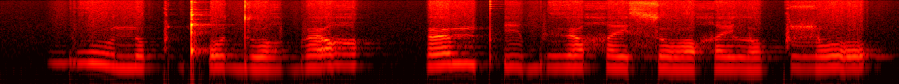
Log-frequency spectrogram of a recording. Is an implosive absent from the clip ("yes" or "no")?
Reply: yes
